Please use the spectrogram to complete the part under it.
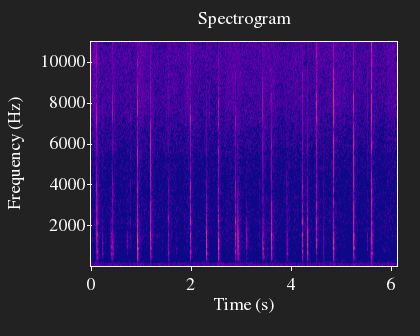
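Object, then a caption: Thin cardboard box tapped with fingernails. Long acrylic nails tap rhythmically on the sides of a thin cardboard Crest toothpaste box. About 20 short, dry, hollow clicks sound in quick succession, centered near 900 Hz with a bright edge, each dying away almost instantly over a quiet background.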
